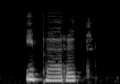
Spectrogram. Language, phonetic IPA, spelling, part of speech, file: Polish, [iˈpɛrɨt], iperyt, noun, LL-Q809 (pol)-iperyt.wav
